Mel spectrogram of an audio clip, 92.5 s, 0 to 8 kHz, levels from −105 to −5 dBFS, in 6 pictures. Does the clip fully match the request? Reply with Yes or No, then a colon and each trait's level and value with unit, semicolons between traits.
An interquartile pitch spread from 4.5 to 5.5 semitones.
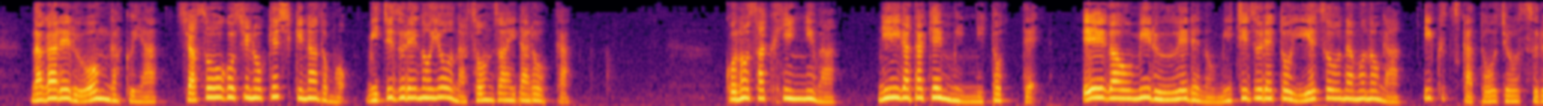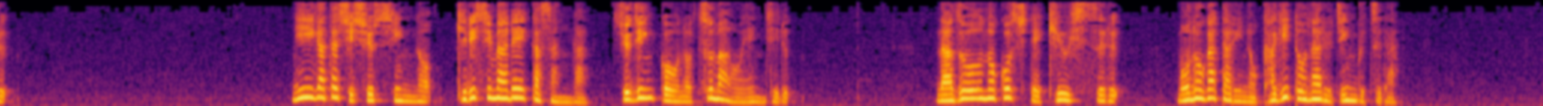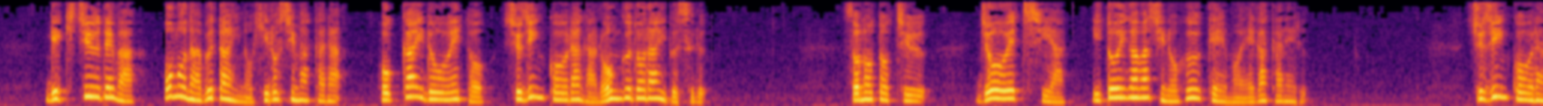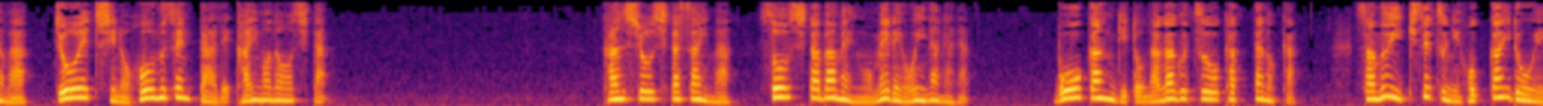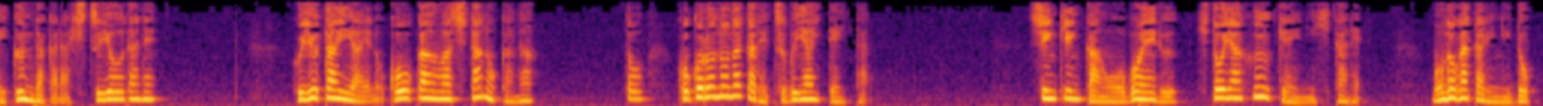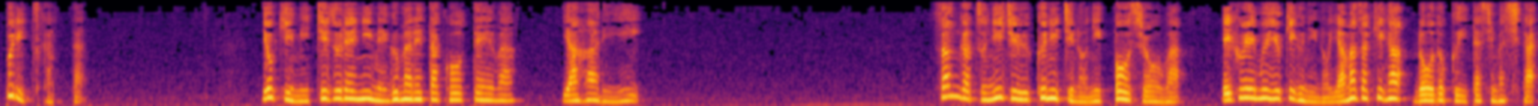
No: wide, 7.4 semitones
